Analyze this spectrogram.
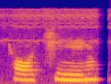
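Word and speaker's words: ฉ ฉิ่ง: Yang ketiga itu ada cocing. Nah, itu juga ada h-nya, jadi nggak c aja, dibacanya ada h-nya juga. Cocing, agak apa ya, kalau dipraktekkan itu ada hawa-hawa keluar gitu ya, cara ngomongnya tuh.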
